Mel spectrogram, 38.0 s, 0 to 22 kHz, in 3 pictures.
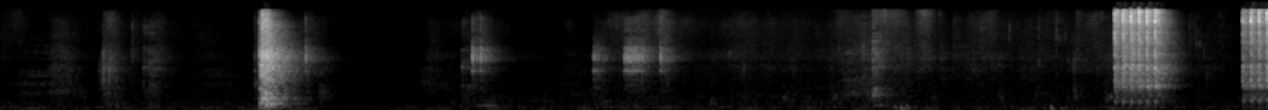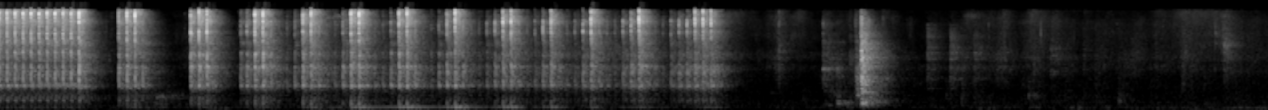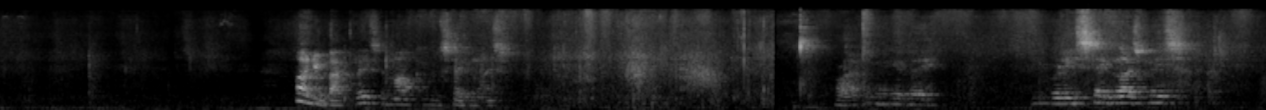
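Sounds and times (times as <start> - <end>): handheld massager rattling: 11.2 - 20.1.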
